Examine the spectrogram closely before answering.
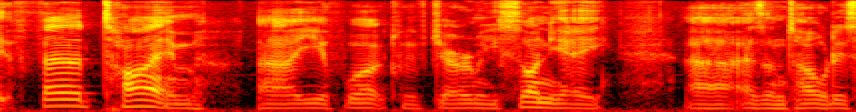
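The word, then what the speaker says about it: Jeremy Saulnier: And as you mentioned before, this is the third time you've worked with Jeremy Saunier, as I'm told is how you are the correct way to pronounce his name, because I have been saying it wrong for quite a while now.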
